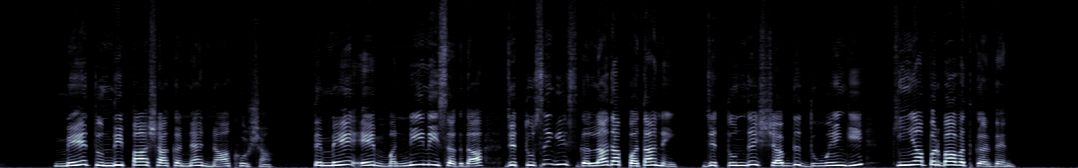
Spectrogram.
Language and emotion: Dogri, angry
